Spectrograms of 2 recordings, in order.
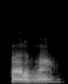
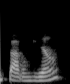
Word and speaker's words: parvint: Parvint, Parvint. Toi, tu m'as dit parvient. Du coup, parvint.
